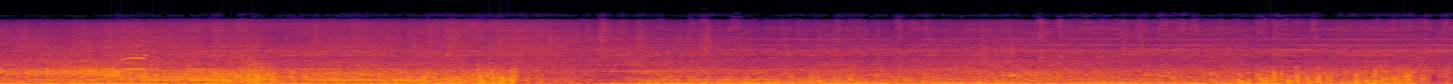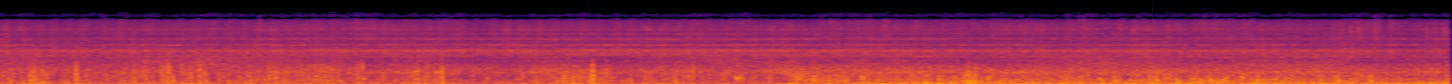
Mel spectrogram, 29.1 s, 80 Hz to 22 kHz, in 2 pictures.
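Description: TasRail freight train passing, led by TR07 and TR12 diesel locomotives: a deep, continuous engine rumble with the wagons rolling along the rails. The sound eases slightly about halfway through.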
